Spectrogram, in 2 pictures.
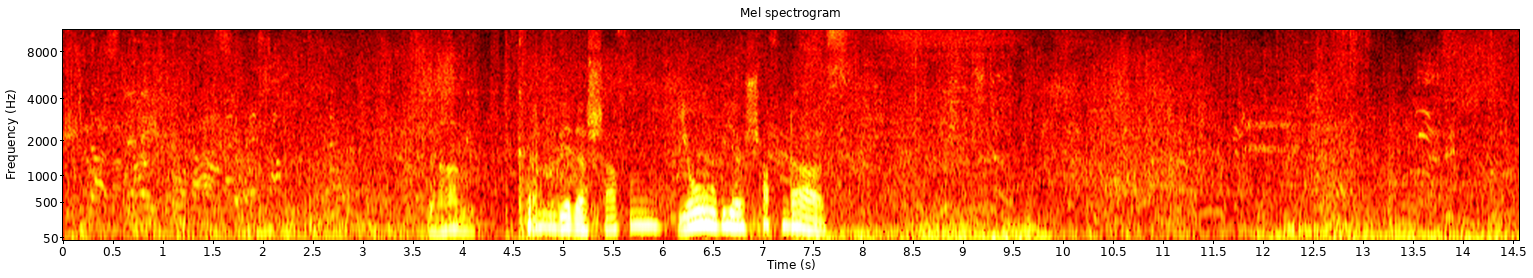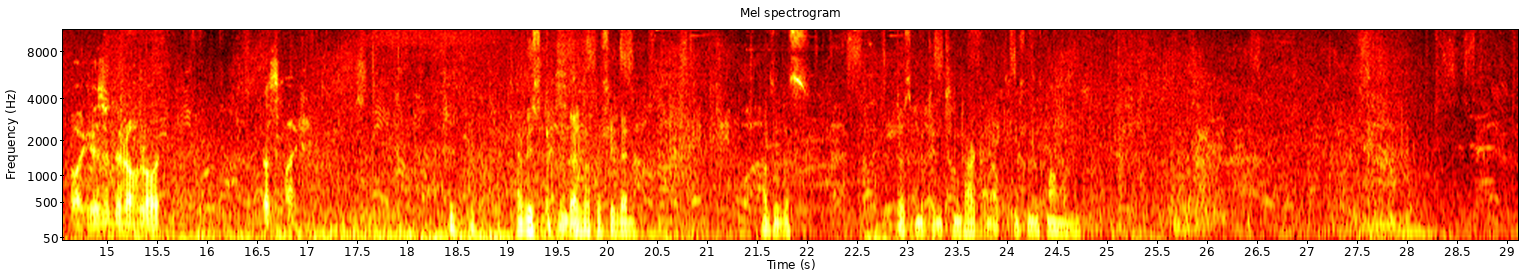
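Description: Magic spells crackle and burst in a fantasy battle.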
